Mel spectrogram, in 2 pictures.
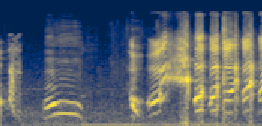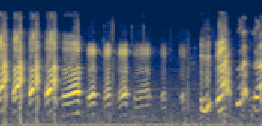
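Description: Laughter: one drawn-out pitched call about a second in, then a fast run of short, high, giggling 'ha' sounds, several a second, lasting to near the end.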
